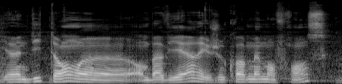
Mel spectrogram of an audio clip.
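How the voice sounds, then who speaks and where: A man from Bavaria, a brewer speaking in an interview in a slow, halting way with many pauses. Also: fairly low pitch. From Bavaria, Germany. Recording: music bed under the voice.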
